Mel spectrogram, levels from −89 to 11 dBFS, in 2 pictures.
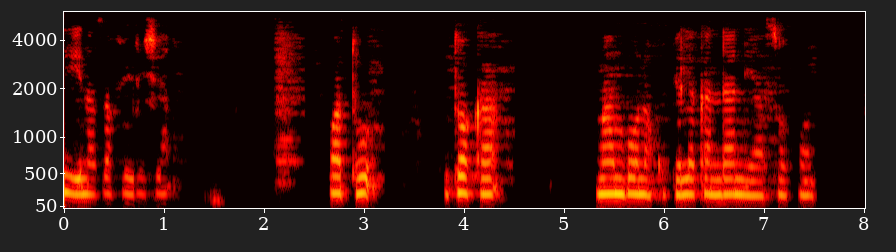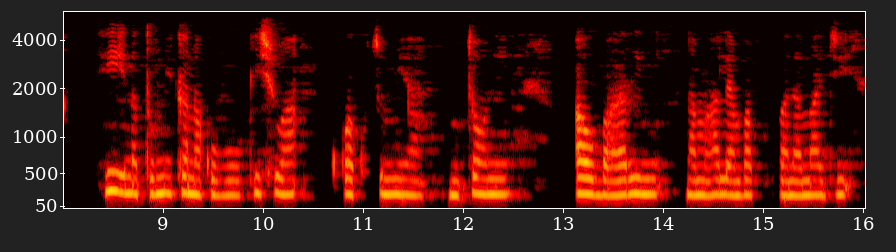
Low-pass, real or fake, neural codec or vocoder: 5.4 kHz; real; none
